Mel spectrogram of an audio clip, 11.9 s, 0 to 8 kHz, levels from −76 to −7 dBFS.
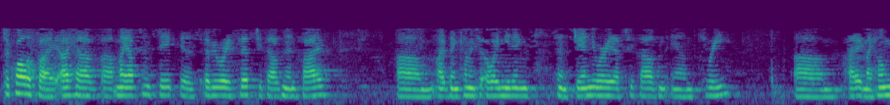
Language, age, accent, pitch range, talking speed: English, 40-59, American, 170-185 Hz, 135 wpm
